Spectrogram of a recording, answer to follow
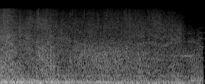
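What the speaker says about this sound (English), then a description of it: "as he sets up an explosion" A villain's rigged explosion in the Hot Wheels movie, heard as a sustained, loud rumbling blast that fills the whole two seconds with dense low-end roar and no voices over it.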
